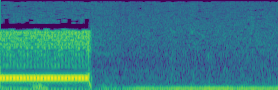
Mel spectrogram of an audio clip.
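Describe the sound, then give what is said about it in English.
A loud telephone keypad tone sounds for just over half a second as someone dials a phone, then cuts off abruptly, leaving only a faint, low line hum. No one speaks. “All right, let me try Terry.”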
